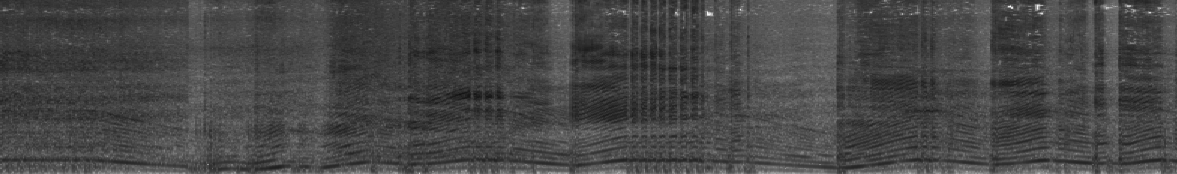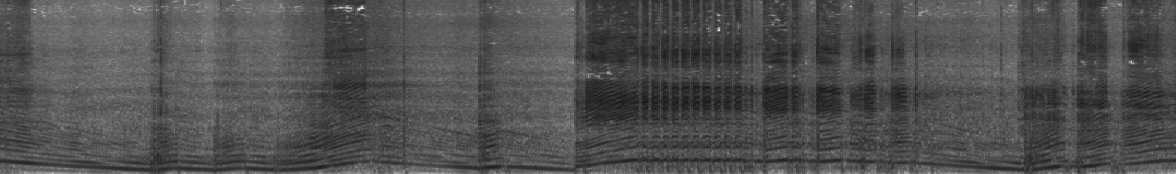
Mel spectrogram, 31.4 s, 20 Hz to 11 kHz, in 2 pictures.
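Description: BMW E36 coupe's engine revving hard over and over as the car is drifted, its pitch climbing and dropping a dozen or more times and held high for a few seconds at the start and again near the end.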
